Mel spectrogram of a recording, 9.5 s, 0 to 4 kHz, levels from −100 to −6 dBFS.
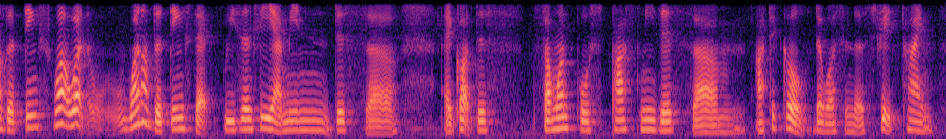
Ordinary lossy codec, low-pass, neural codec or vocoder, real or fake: none; 3.6 kHz; vocoder, 44.1 kHz, 128 mel bands every 512 samples, BigVGAN v2; fake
